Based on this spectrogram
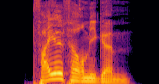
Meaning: strong dative masculine/neuter singular of pfeilförmig
- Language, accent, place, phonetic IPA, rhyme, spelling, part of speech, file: German, Germany, Berlin, [ˈp͡faɪ̯lˌfœʁmɪɡəm], -aɪ̯lfœʁmɪɡəm, pfeilförmigem, adjective, De-pfeilförmigem.ogg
